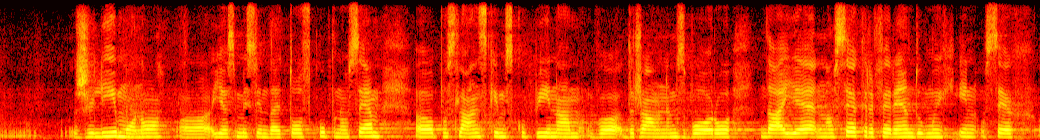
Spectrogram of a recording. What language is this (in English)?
Slovenian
